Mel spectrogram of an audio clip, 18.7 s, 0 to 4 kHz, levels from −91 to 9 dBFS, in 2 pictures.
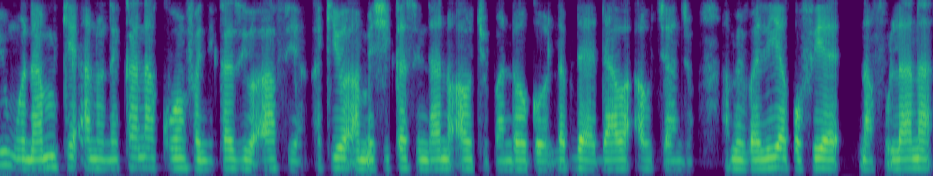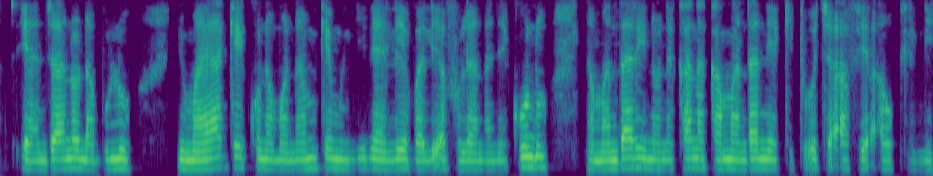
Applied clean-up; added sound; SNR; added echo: none; none; none; none.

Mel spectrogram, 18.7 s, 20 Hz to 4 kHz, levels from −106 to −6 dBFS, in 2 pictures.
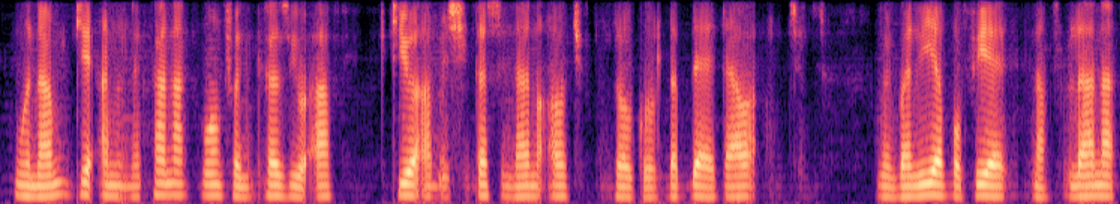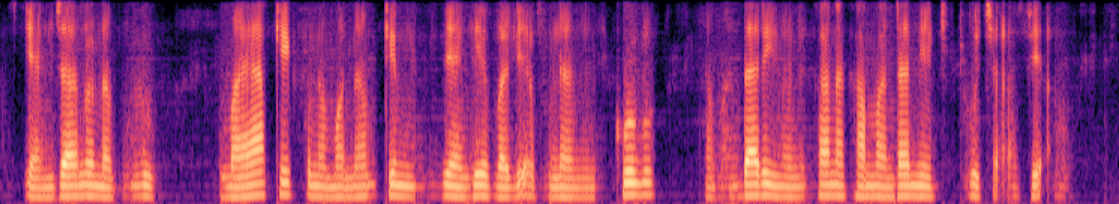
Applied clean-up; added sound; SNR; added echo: neural separator model SepFormer WHAMR!.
